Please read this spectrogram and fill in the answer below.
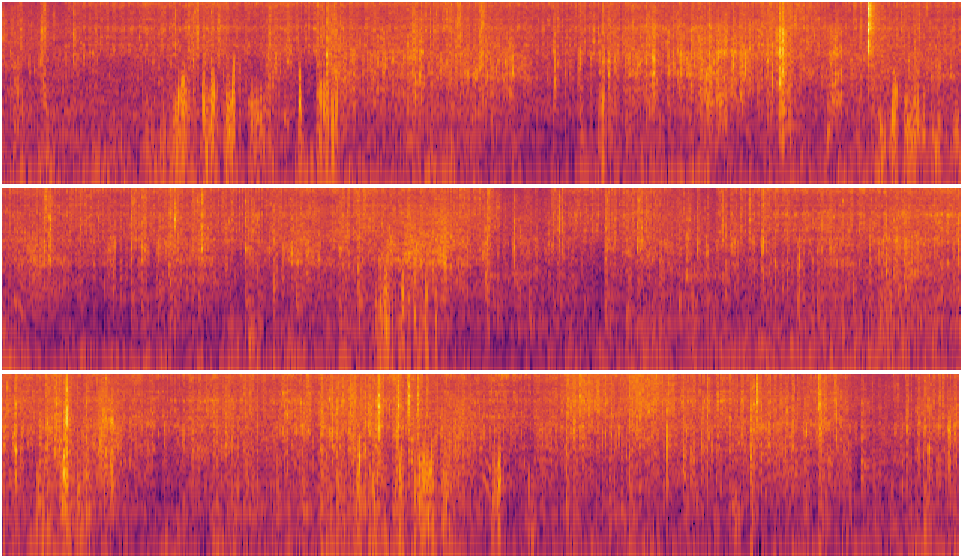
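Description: Mountain bike riding fast down a dirt forest singletrack, tyres rolling over the trail with frequent knocks and rattles from the bike over bumps and roots. Wind rumbles on the microphone throughout.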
